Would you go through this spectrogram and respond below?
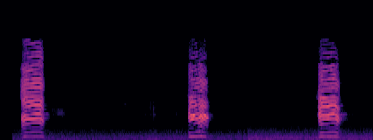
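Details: Field mice calling: three short, bright, rich-toned squeaks spaced about two seconds apart, each under half a second long, over faint background hiss.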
